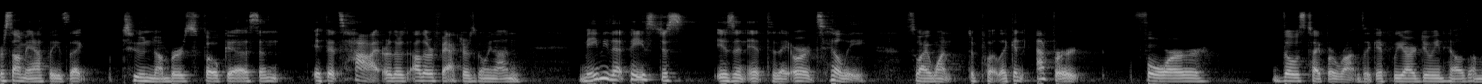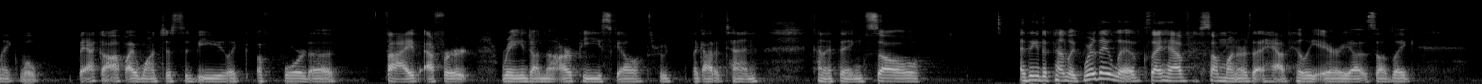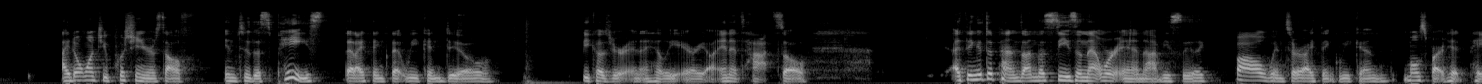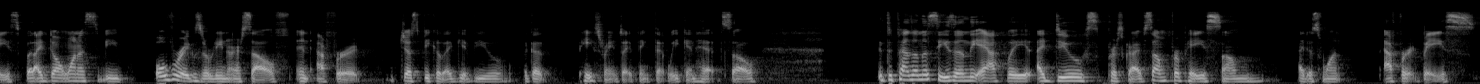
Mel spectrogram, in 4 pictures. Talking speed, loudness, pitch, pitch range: 195 wpm, -27 LUFS, 145 Hz, 140-165 Hz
